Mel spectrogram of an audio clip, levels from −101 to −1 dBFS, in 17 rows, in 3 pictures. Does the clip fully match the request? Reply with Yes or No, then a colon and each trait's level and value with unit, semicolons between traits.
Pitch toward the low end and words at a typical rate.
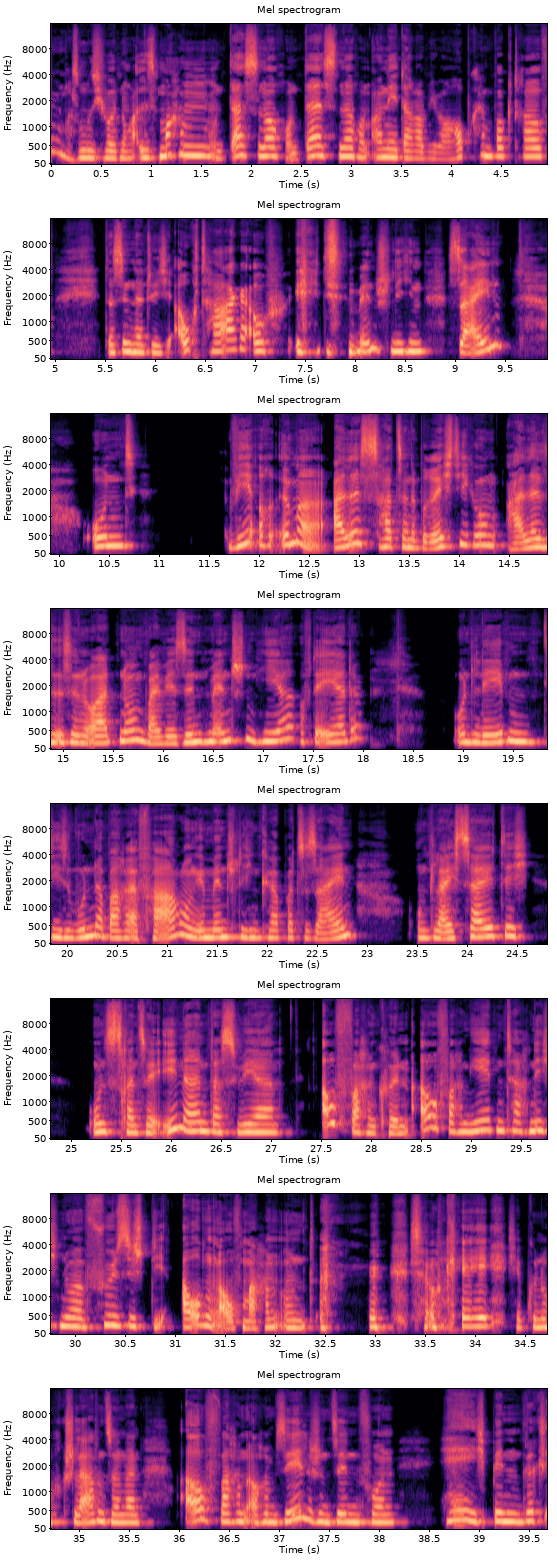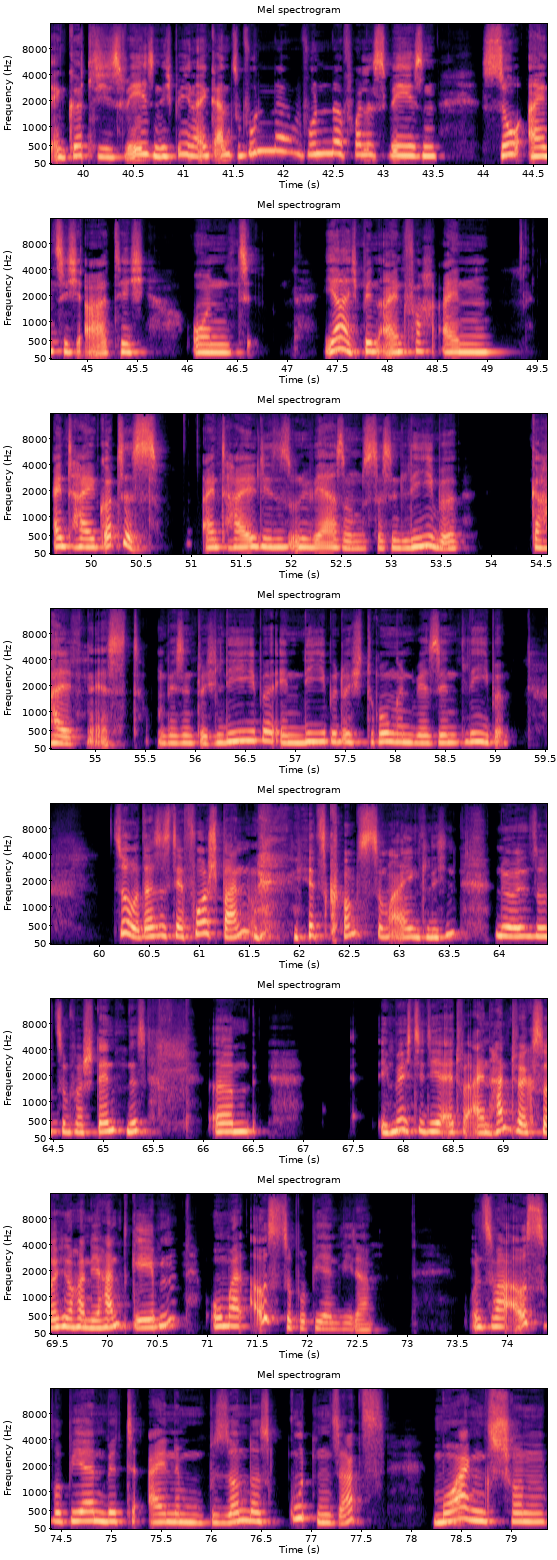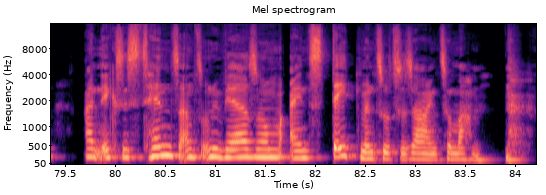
No: high, 220 Hz; average, 135 wpm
